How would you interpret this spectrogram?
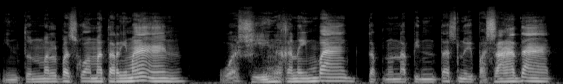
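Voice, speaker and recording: A man's voice: medium pitch, normal speed, bright, forceful tone. A man acting in an Ilocano radio drama, playing a lazy, sulky tricycle driver. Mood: grumbling. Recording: clear vehicle noise and clicks.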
